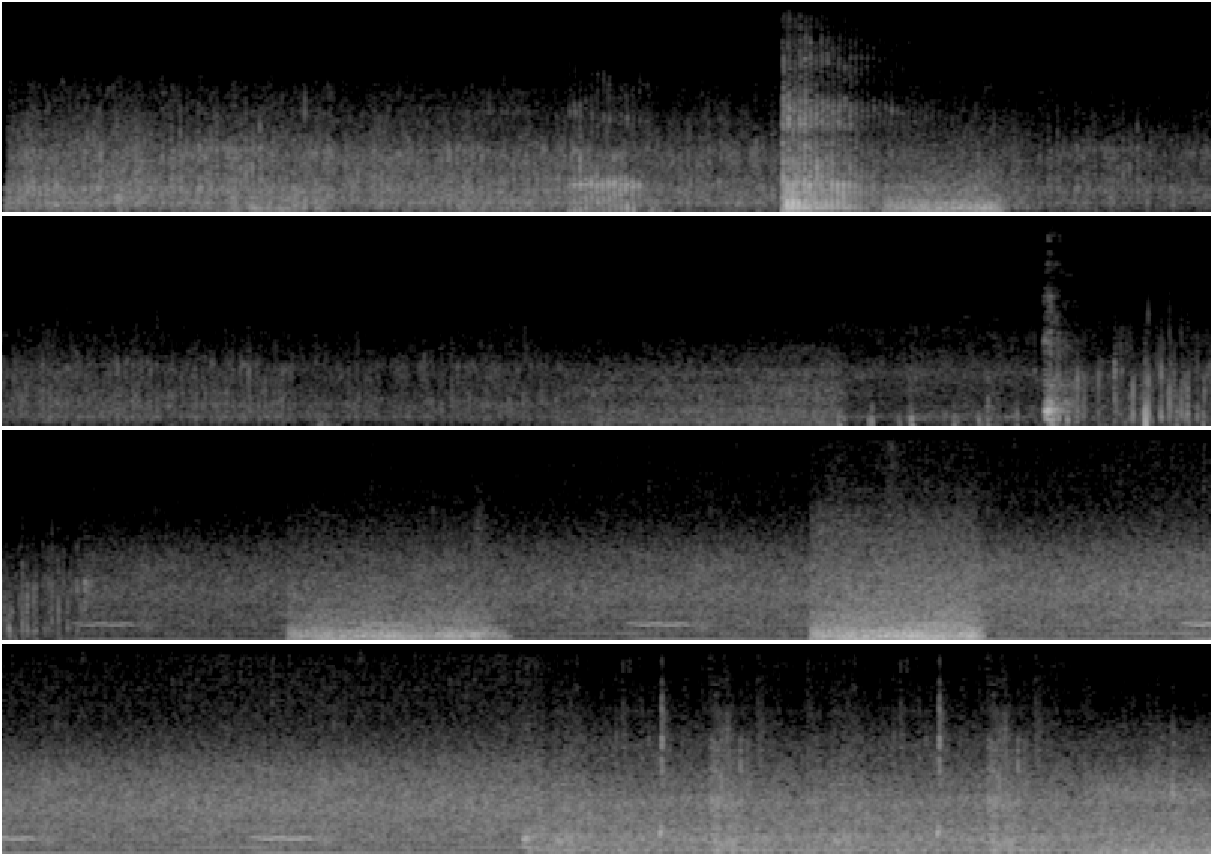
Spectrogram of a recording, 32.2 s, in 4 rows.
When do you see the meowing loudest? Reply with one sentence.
The loudest moment of the meowing is at 22 seconds.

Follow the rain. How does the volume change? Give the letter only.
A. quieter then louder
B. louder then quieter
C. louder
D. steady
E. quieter
A.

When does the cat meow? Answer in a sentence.
The meowing can be heard from 5.8 to 6.8 s, from 18.0 to 19.6 s and from 21.5 to 22.7 s.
